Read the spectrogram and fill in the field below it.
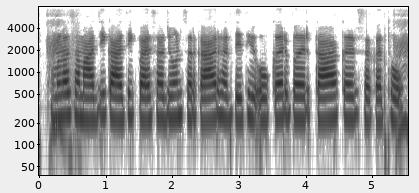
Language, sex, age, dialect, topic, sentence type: Chhattisgarhi, female, 25-30, Eastern, banking, question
